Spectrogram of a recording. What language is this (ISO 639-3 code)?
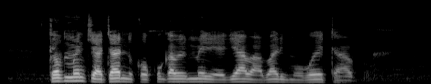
lug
